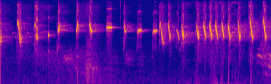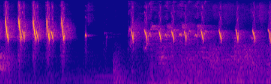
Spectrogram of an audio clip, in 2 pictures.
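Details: Sooty-headed bulbul lure call used for trapping birds: long run of sharp, high, downslurred chirps, quickening into a dense rattle-like burst, a short pause, then a steadier series of evenly spaced chips.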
